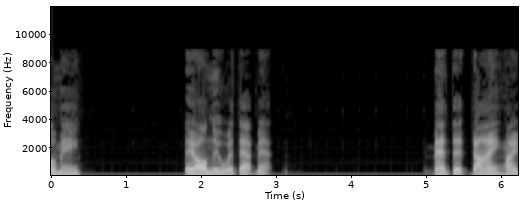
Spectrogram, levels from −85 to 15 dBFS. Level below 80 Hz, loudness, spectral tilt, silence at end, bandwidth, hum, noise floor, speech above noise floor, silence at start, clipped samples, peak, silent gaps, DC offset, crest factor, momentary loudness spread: -68 dBFS; -17 LUFS; -8 dB/octave; 0 s; 9.2 kHz; none; -74 dBFS; 58 dB; 0 s; under 0.1%; 0 dBFS; none; 0.4%; 18 dB; 12 LU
